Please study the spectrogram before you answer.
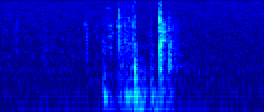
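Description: A utility knife blade cuts and scrapes down the petals of a solid red soap poppy held in the hands. About four quick, crisp scraping cuts land within half a second, with a dull low body and brief bright edges that stop almost at once.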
